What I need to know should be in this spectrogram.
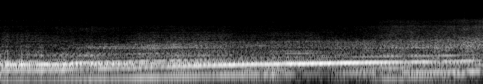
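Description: A sports car engine revs hard and roars nearby.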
